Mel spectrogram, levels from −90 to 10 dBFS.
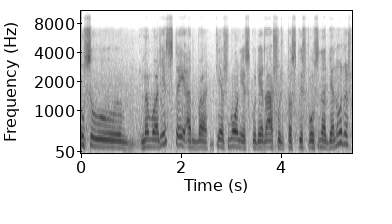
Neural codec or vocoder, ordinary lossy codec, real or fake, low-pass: none; Opus, 16 kbps; real; 7.2 kHz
